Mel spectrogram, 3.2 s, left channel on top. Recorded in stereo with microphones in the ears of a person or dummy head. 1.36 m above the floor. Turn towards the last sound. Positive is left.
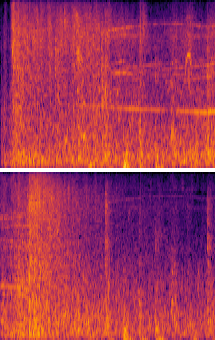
turn(degrees=65)  # may be behind; listen again after turning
